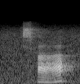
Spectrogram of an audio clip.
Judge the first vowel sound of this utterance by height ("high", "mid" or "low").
low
